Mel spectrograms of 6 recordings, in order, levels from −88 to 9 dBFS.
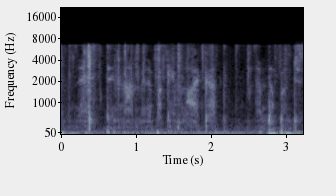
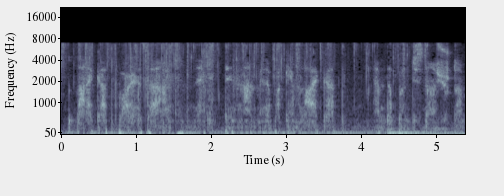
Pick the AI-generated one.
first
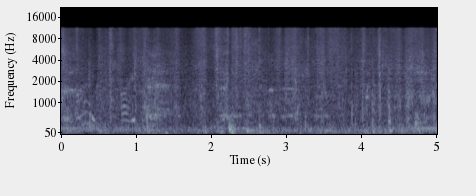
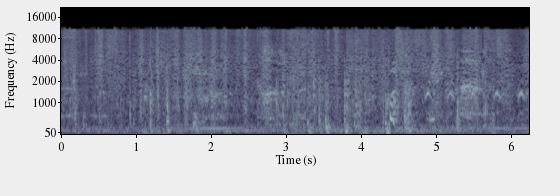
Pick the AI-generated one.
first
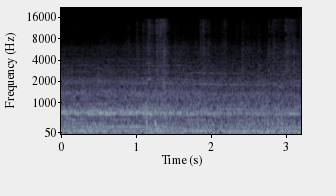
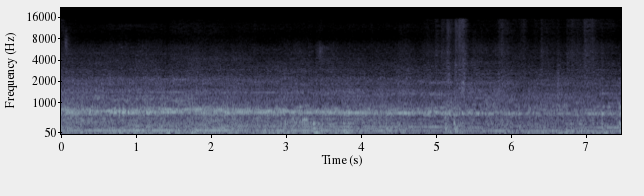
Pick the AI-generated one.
second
